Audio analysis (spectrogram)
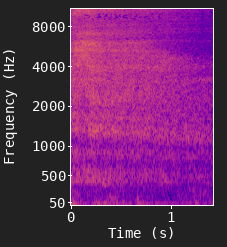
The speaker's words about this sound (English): I enjoy breathing.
